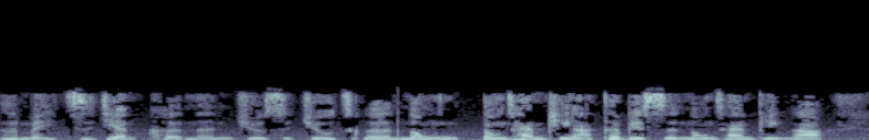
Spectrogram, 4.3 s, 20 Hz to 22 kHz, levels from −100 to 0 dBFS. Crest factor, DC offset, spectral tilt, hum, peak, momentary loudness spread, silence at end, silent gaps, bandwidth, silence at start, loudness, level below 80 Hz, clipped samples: 18 dB; under 0.1%; -3 dB/octave; none; -10 dBFS; 8 LU; 0 s; none; 8.2 kHz; 0 s; -27 LUFS; -68 dBFS; under 0.1%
